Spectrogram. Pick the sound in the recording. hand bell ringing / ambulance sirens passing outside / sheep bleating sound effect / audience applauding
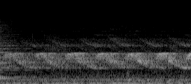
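ambulance sirens passing outside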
